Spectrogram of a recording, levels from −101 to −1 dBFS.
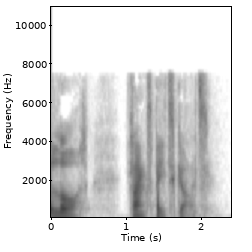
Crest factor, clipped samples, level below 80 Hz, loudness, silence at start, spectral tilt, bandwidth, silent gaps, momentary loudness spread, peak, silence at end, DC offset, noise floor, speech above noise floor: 26 dB; under 0.1%; -58 dBFS; -38 LUFS; 0 s; -3 dB/octave; 7.6 kHz; none; 16 LU; -14 dBFS; 0.3 s; under 0.1%; -66 dBFS; 29 dB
